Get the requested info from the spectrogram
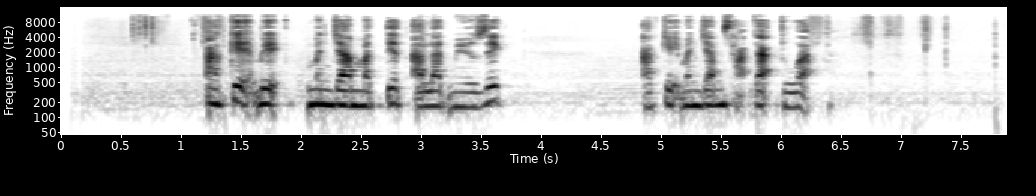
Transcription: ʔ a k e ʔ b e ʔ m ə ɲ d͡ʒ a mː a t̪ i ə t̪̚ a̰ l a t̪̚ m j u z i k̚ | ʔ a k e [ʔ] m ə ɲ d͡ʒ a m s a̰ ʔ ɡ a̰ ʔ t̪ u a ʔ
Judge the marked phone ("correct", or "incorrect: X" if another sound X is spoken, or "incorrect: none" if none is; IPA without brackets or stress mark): correct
